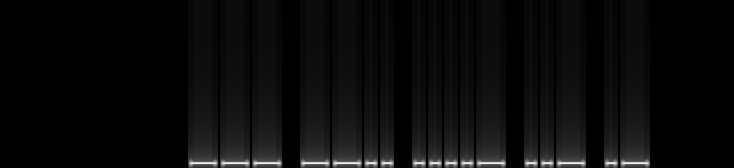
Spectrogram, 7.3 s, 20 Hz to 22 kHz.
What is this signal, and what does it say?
Morse code, heard as a keyed tone, about 15 wpm, 700 Hz. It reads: OZ4UA
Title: DXCC-100 Call Signs - 5 Characters - Repeated 2x - 15wpm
